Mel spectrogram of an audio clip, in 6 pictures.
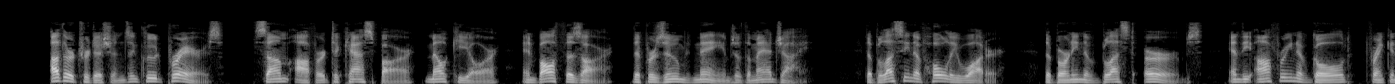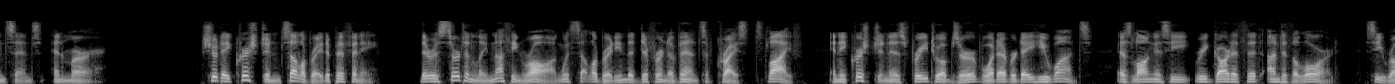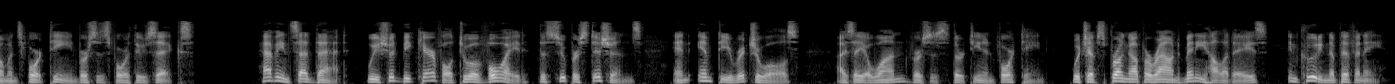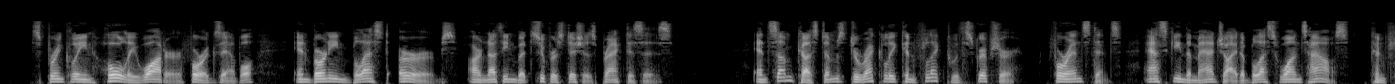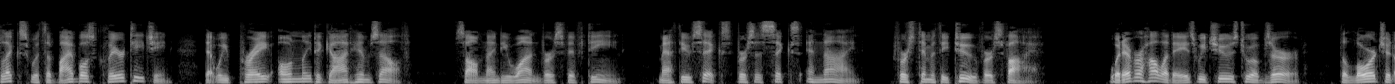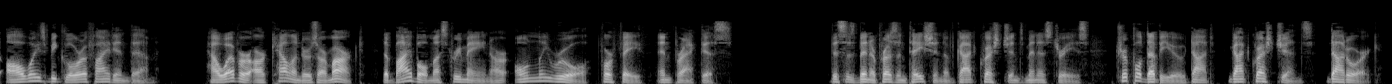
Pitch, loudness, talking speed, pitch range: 110 Hz, -23 LUFS, 150 wpm, 95-125 Hz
